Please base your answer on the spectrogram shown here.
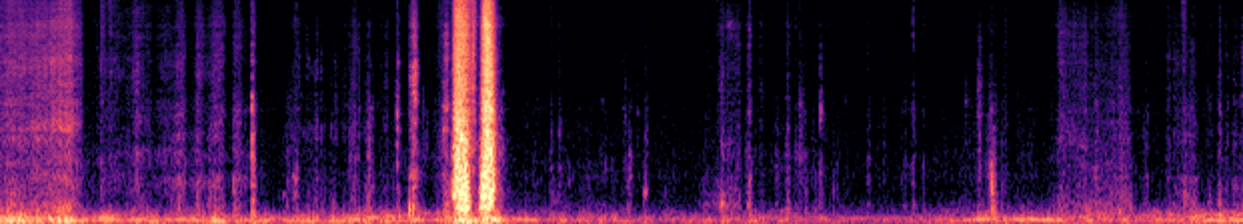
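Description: Blade slicing along the edge of a jet ski seat cover, quiet scratchy cuts with one louder rasping tear near the middle, between faint handling noises in a calm space.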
